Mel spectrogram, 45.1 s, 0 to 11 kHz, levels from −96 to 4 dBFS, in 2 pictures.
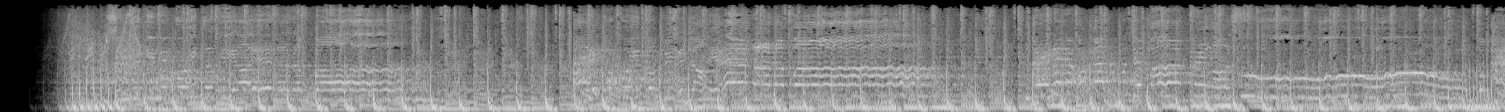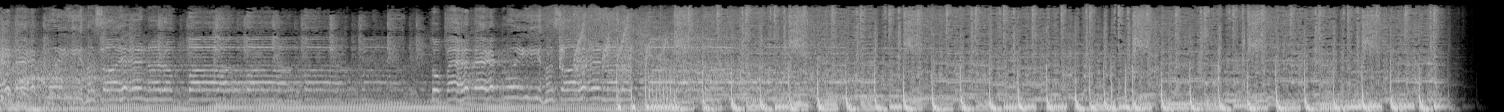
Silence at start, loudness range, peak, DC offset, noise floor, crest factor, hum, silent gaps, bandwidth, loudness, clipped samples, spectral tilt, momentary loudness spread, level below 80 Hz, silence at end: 0.85 s; 5 LU; -2 dBFS; under 0.1%; -67 dBFS; 14 dB; none; none; 10 kHz; -17 LUFS; under 0.1%; -4 dB/octave; 6 LU; -24 dBFS; 0.8 s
